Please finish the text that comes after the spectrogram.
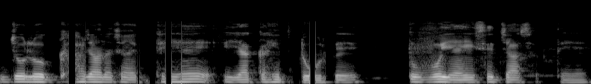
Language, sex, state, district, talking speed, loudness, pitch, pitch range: Hindi, male, Uttar Pradesh, Hamirpur, 170 wpm, -26 LUFS, 110 Hz, 105-120 Hz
